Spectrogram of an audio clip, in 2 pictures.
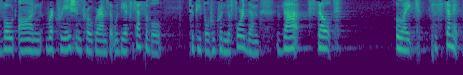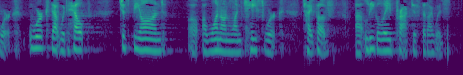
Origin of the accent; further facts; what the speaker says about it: Montreal, Quebec, Canada; born there; Where are you from? Where were you born? I was born in Montreal. I was from Montreal.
